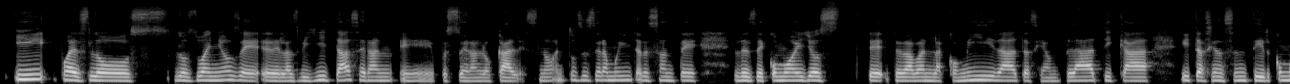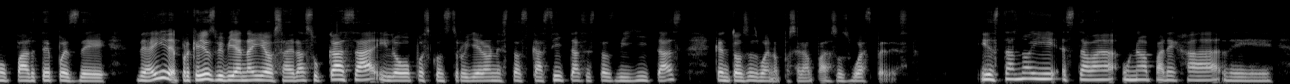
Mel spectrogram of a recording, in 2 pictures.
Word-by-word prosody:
Y, 235 +1 +4
pues, 195 -3 +3
los 175 -3 +2
los 180 -3 0
dueños 195 +1 0
de 175 -2 0
de 170 -1 +2
las 165 0 -1
villitas 190 +3 -1
eran, 180 0 -2
eh, 165 +1 -5
pues, 165 0 -10
eran 160 -1 -3
locales, 155 0 -2
¿no? 170 +1 -6
Entonces, 195 -1 -7
era 195 -1 -1
muy 195 +1 -1
interesante 185 -2 -3 0.3
desde 180 -1 +1
cómo 185 0 +2
ellos 185 0 0 0.3
te 175 -1 +1
te 175 - 0
daban 175 0 +2
la 165 - -2
comida, 185 +1 0
te 175 - -3
hacían 160 -1 -10
plática 180 -1 +1 0.3
y 195 - -2
te 190 - +3
hacían 180 -1 -3
sentir 185 -1 -1
como 190 -2 +1
parte, 180 +1 +2
pues, 175 -4 +1
de 160 -2 +1 0.3
de 190 -2 +3
ahí, 270 +10 +5
porque 195 +2 +3
ellos 235 -1 +8
vivían 195 -1 +5
ahí, 200 0 +4
o 180 - +4
sea, 175 -1 -2
era 190 +2 0
su 190 -2 -5
casa 220 0 +5
y 195 - -4
luego, 175 -1 +3
pues, 190 -3 -4
construyeron 175 0 -2
estas 175 0 -6
casitas, 180 0 -3
estas 175 0 -5
villitas 180 +5 -4 0.3
que 190 - +2
entonces, 180 +1 0
bueno, 170 -1 -3
pues, 155 - -19
eran 155 0 -6
para - - -7
sus 165 -1 -8
huéspedes. 435 - -7 0.7
Y 235 -1 +4
estando 245 +3 0
ahí 250 -1 +1
estaba 215 +1 -1
una 215 0 -1
pareja 195 0 -3
de 170 -2 -6
180 Hz, 165 wpm, -19 LUFS, 175-195 Hz, 0.7 s, ellos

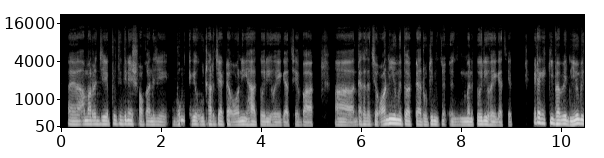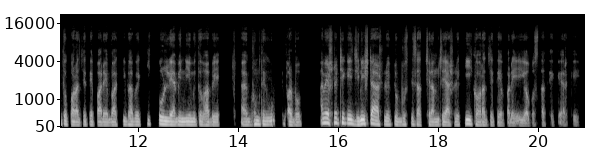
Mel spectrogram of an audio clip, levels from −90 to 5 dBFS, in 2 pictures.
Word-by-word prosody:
অ্যা 115 -1 -1
আমার 120 0 +2 0.2
যে 120 - +3
প্রতিদিনের 125 -2 +1
সকালে 110 0 -2
যে 100 - -4 0.3
ঘুম 120 +4 -1
থেকে 125 +2 -1
উঠার 115 +1 -2
যে 120 - -1
একটা 110 +2 -4 0.2
অনীহা 110 0 +2
তৈরি 100 -1 -1
হয়ে 95 -1 -4
গেছে, 90 +1 -7
বা 95 -2 -2 0.6
আ - - 0 0.4
দেখা 115 0 -2
যাচ্ছে 110 -1 -4 0.2
অনিয়মিত 140 -2 +8
একটা 105 +2 -5
রুটিন 110 +4 +1
চ - - -32 0.2
অ - - -3 0.3
মানে 100 -1 +2
তৈরি 120 0 +5
হয়ে 100 -2 -1
গেছে। 90 -2 -9 0.5
এটাকে 165 -2 +5
কিভাবে 135 -4 +5 0.2
নিয়মিত 135 0 +7
করা 100 -2 -1
যেতে 105 0 -6
পারে? 100 0 -3
বা 100 - -2
কিভাবে 105 -1 -3 0.2
কি 130 - -8 0.2
করলে 115 -4 +5
আমি 105 +2 0
নিয়মিতভাবে 100 -2 0 0.5
অ্যা 100 - -6 0.2
ঘুম 125 - +1
থেকে 115 -1 0
উঠতে 130 +2 -16
পারব। 100 -3 -2 0.5
আমি 165 +1 +3
আসলে 170 +5 -2
ঠিক 165 -2 +1
এই - - +5
জিনিসটা 135 +5 +5
আসলে 115 +1 -4
একটু 110 +3 -6
বুঝতে 105 +2 -9
চাচ্ছিলাম 100 0 -5
যে 100 - -3
আসলে 100 +4 -8
কি 135 - +4
করা 95 -1 -4
যেতে 90 0 -10
পারে? 85 0 -8
এই 85 - -7
অবস্থা - - -17
থেকে - - -25
আরকি। - - -21
110 Hz, 185 wpm, -21 LUFS, 100-125 Hz, 0.6 s, অনিয়মিত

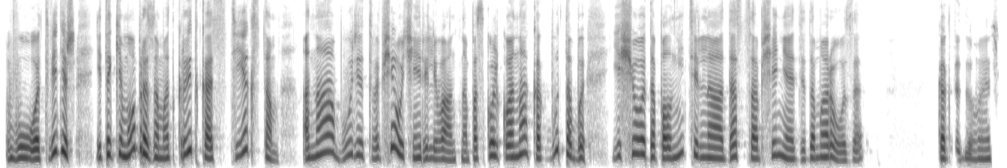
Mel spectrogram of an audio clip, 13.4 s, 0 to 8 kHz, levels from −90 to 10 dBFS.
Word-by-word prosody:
Вот 175 -2 +3
видишь. 290 -2 +4 0.3
И 195 - -3
таким 250 -1 +3
образом, 245 - +5
открытка 210 - +2
с - - -14
текстом, 210 - -3 0.3
она 245 +11 +1
будет 225 +3 -6
вообще 190 - 0
очень 225 - +1
релевантна, 165 -4 -4
поскольку 205 +5 0
она 245 +7 +2
как 185 -5 -1
будто 280 - 0
бы 190 0 -1 0.3
ещё 260 +6 +1
дополнительно 200 -2 0
даст 215 +2 -2
сообщение 185 +2 -1
от 170 - -10
Деда 165 +4 -2
Мороза. 180 -7 -2 1.0
Как 180 -2 0
ты 165 - -10
думаешь? 170 +2 -7
195 Hz, 125 wpm, -23 LUFS, 180-235 Hz, 1.0 s, образом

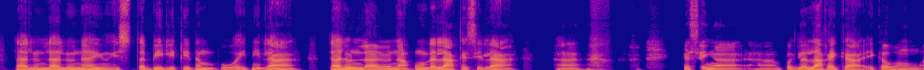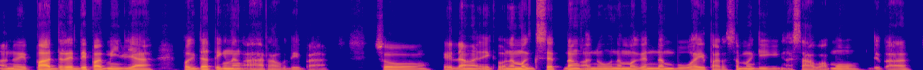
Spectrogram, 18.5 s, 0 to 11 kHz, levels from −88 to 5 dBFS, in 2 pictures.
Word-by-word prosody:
Lalong-lalo 100 +2 +2
na 105 0 +3
'yong 100 -2 0
stability 95 +2 -1
ng 95 -3 -2
buhay 85 0 -5
nila. 95 0 +1 0.3
Lalong-lalo 125 0 +4
na 115 -10 +1
kung 120 +6 -1
lalaki 105 -5 +3
sila, 90 0 0 0.5
ha. 85 +1 -4 1.1
Kasi 115 -2 -2
nga, 90 -2 -2 0.2
um, 95 -2 -9
'pag 110 -1 -3
lalaki 125 +1 +3
ka 95 +2 +2
ikaw 130 +3 -2
ang 130 -2 -4
ano 110 +3 -1
eh, 115 - -4
padre 110 0 +6
de 110 - +5
pamilya 95 -2 +2 0.3
pagdating 105 0 +2
ng 95 -3 -1
araw, 90 -2 -6
'di - - -9
ba? - - -12 0.5
So 95 -1 -2
kailangan 150 -3 0
ikaw 120 - -5
na 135 - +4
mag-set 110 -2 +2
ng 115 -3 +2
ano 100 +5 -1
ng 105 - +2
magandang 95 -1 +1
buhay 95 +2 0
para 90 0 -4
sa 95 +2 -5
magiging 95 +2 -5
asawa 80 -3 -5
mo, 100 -3 -3
'di - - -9
ba? 110 +1 -5
100 Hz, 155 wpm, -24 LUFS, 95-110 Hz, 1.1 s, padre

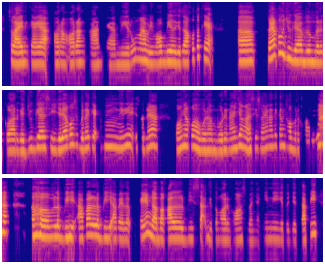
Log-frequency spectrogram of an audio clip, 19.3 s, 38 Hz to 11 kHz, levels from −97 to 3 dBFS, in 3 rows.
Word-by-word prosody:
selain 185 -1 +6
kayak 180 -1 +2
orang-orang 180 +1 -2
kan 170 0 -4 0.2
kayak 160 -1 -8
beli 170 0 -7
rumah, 225 +2 -1
beli 185 -1 -3
mobil 195 +2 +1
gitu, 185 +2 -2
aku 190 +4 0
tuh 275 - +2
kayak 235 -4 +1 0.5
eee, 205 +1 +5 0.3
sebenarnya 265 +5 +8
aku 360 - +6
juga 220 -5 +3
belum 200 0 0
berkeluarga 190 0 -1
juga 220 +4 0
sih. 215 -3 -9
Jadi 205 +1 +5
aku 275 +3 +1
sebenarnya 230 -3 -3
kayak, - - -27
"Hmm, 250 -1 -4
ini 260 +3 -2
sebenarnya 245 +4 -2 0.4
uangnya 255 +4 -1
aku 255 - -1
hambur-hamburin 195 -2 -3
aja 225 +6 -1
nggak 200 +1 0
sih? 225 - -11
Soalnya 225 +3 -8
nanti 260 - -8
kan 260 -1 -7
kalo 225 -2 -6
berkeluarga, 195 - +1 0.5
hmm, 220 -3 +6
lebih 205 0 0
apa 200 +5 +2
lebih 215 -4 +1
apa 190 +1 -3
ya, - - -3
leb - - -11 0.2
kayaknya 235 +6 +3
nggak 180 - +4
bakal 185 +2 +4 0.2
bisa 185 +1 -6
gitu, 175 -1 -15
ngeluarin 175 -1 -6
uang 175 +1 -7
sebanyak 160 -2 -20
ini," 185 -1 -14
gitu. 165 - -20
Jad 165 -1 -14
tapi, 255 +10 -1
200 Hz, 180 wpm, -24 LUFS, 185-230 Hz, 0.5 s, sebenarnya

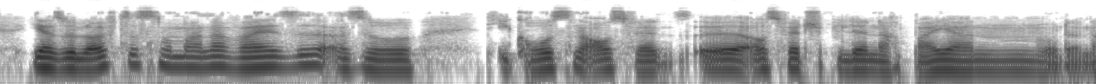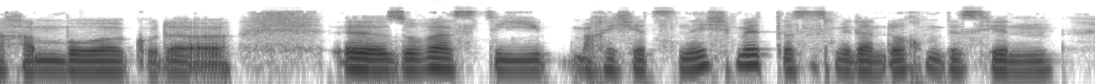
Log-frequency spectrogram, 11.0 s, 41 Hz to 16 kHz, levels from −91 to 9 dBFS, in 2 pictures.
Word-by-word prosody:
Ja, 140 -1 +7
so 130 0 +5
läuft 130 +6 +4
das 165 +1 -4
normalerweise. 145 +1 +1
Also, 120 -3 0 0.4
die - - -8
großen 125 +1 0
Auswärts 115 -2 -1
äh, 120 - +5
Auswärtsspiele 115 -1 0
nach 105 -2 -2
Bayern 110 0 0
oder - - -4
nach - - -7
Hamburg 110 -1 +1
oder, - - -1 0.5
äh, 125 -2 +5
so 120 +1 0
was, 130 -3 +2
die 115 0 -3
mache 125 0 -7
ich 120 -1 -6
jetzt 115 - -5
nicht 135 +6 -1
mit. 165 0 0
Das 120 0 -3
ist 150 - -10
mir 115 - -2
dann 110 -3 0
doch 115 +3 -1
'n 120 - -4
bisschen, 110 -1 -3
120 Hz, 180 wpm, -21 LUFS, 115-130 Hz, 0.5 s, Ja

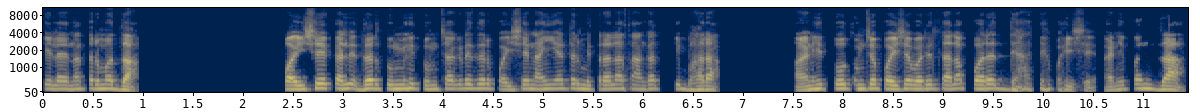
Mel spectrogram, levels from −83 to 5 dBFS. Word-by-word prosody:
केला 160 -2 -1
आहे 155 - 0
ना? 155 +1 -3
तर 165 - 0
मग 165 -3 +1
जा. 135 - +6 1.5
पैसे 150 +4 +6
कले 175 0 +2
जर 165 0 +6
तुम्ही 165 +2 +2
तुमच्याकडे 165 +3 -2
जर 175 0 0
पैसे 140 +3 -2
नाही 160 +1 -1
आहे, 170 0 -3
तर 175 - -1
मित्राला 155 +2 -1
सांगा 160 -1 -4
की 165 0 -11
भरा. 130 +1 0 0.9
आणि 150 +6 +3
तो 170 +1 -1
तुमचे 165 +1 +1
पैसे 160 0 +4
भरेल. 160 +1 +1
त्याला 160 +2 +1
परत 165 -1 +2
द्या 135 +1 -4
ते 145 - -5
पैसे 120 -4 -7
आणि 120 +5 -4
पण 175 0 +1
जा. 135 -1 +6
160 Hz, 175 wpm, -20 LUFS, 150-165 Hz, 1.5 s, जा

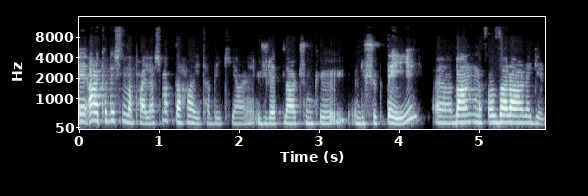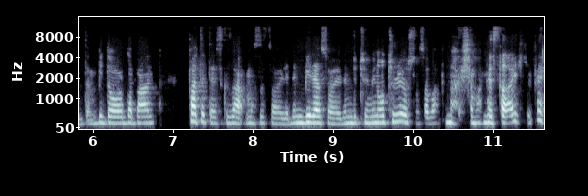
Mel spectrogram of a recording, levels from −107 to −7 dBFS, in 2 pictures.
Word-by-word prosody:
E, 250 -1 +3
arkadaşınla 275 -4 +5
paylaşmak 200 +9 -2
daha 225 -2 +1
iyi 185 - -9
tabii 185 0 -11
ki, 190 - -15
yani. 185 +2 -9
Ücretler 190 0 +1
çünkü 195 +1 -4 0.3
düşük 195 +3 -6
değil. 215 - +4 0.3
Eee, 210 -1 0
ben 230 +1 +6
mesela 225 0 +1
zarara 225 -1 +7
girdim. 190 -1 -10
Bir 215 -1 -7
de - - -2
orada 200 +1 -1
ben 205 +1 -1 0.4
patates 240 -6 0
kızartması 205 -1 -6
söyledim, 185 +3 -6
bira 215 -2 +4
söyledim. 190 0 -7
Bütün 210 +1 -8
gün 215 - -3
oturuyorsun, 225 -2 -4
sabahtan 200 +4 -7
akşama, 215 -1 -6
mesai 220 +2 +1
gibi. 230 +6 -7
210 Hz, 170 wpm, -23 LUFS, 195-225 Hz, 0.4 s, zarara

